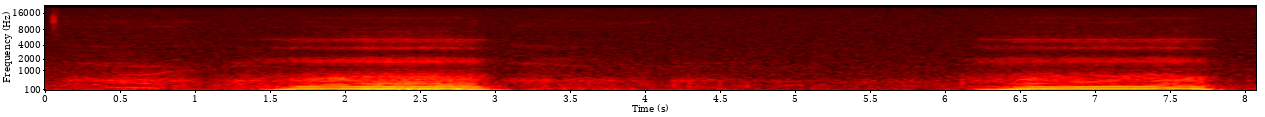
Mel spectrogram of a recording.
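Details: Snoring from a sound library of different snoring types: two loud, deep, rattling snores on the in-breath with quiet breathing between.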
